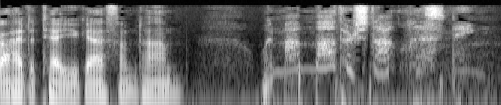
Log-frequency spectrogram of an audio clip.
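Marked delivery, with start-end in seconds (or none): 1.7-3.3 hushed secret whisper; conspiratorial whisper. Pretend. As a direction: whisper it so mom can't hear. Secret aside about mother.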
